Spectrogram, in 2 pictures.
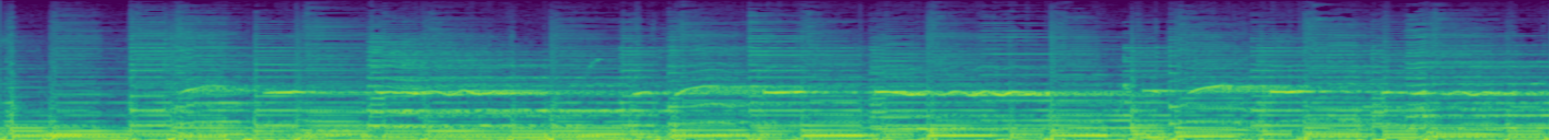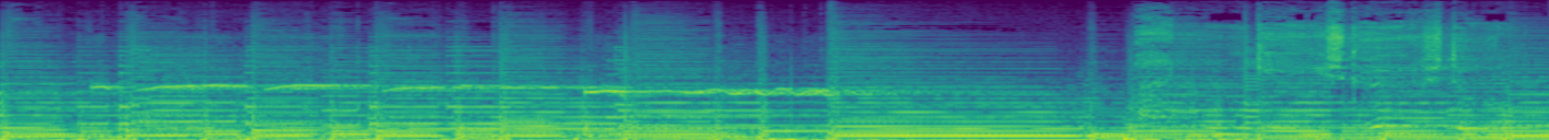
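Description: A whistled melody glides over a full band playing a steady, laid-back groove, loud and continuous, with the backing swelling into a brighter, sustained passage near the end.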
